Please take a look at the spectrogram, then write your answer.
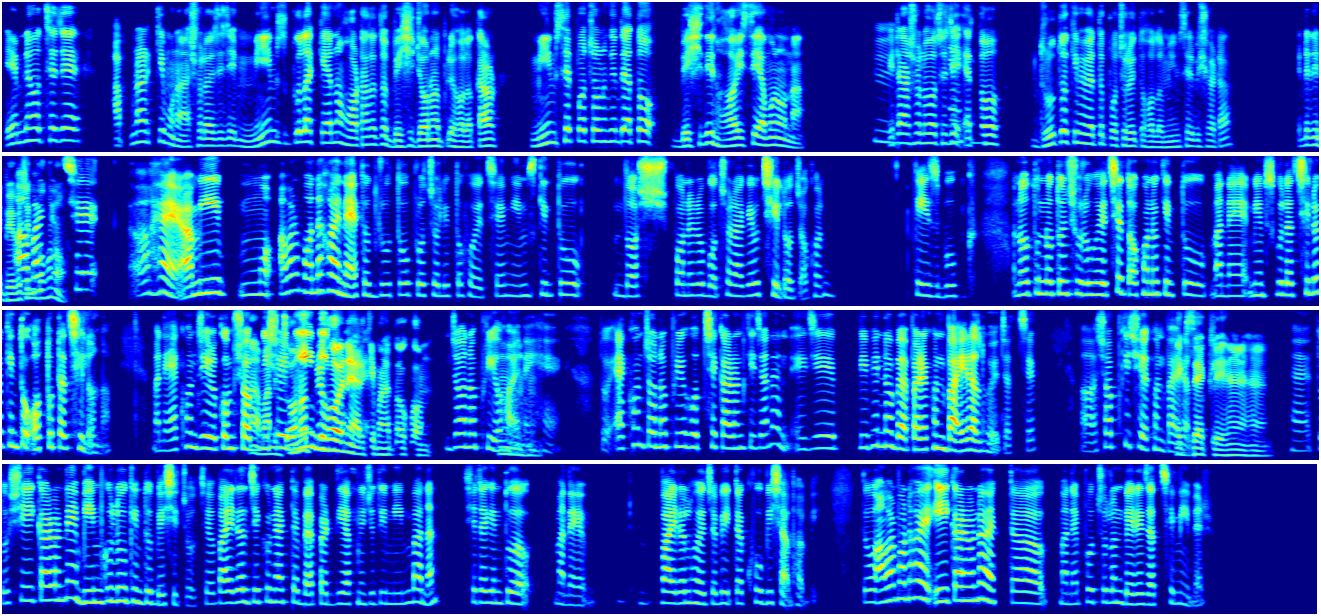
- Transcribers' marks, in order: none
- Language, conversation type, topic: Bengali, podcast, মিমগুলো কীভাবে রাজনীতি ও মানুষের মানসিকতা বদলে দেয় বলে তুমি মনে করো?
